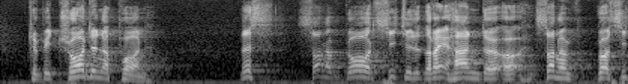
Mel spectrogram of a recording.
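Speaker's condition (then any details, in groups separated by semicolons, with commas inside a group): Cleft palate and cleft lip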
